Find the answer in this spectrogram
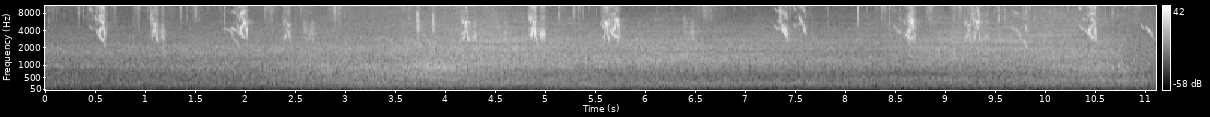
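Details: Several sparrows, March 2018, calling with short, clipped chirps at irregular intervals, occasionally two close together, above a continuous low traffic-like hum.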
